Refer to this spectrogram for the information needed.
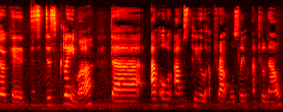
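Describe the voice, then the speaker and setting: A woman of medium pitch with an Indonesian accent, at a very slow pace, with lively intonation, a bright, sharp tone and big swings in loudness. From Indonesia, Jakarta. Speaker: interview guest. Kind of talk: casual interview chat.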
